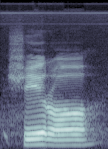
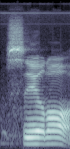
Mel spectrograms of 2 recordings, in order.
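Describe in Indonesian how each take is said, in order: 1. Kata ini diawali dengan bunyi 'sh'. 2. Kata ini diawali dengan bunyi 's' emfatik. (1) "Huruf sad sering diubah menjadi huruf shin. ... salah" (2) "Yang benar sira, huruf sad"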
